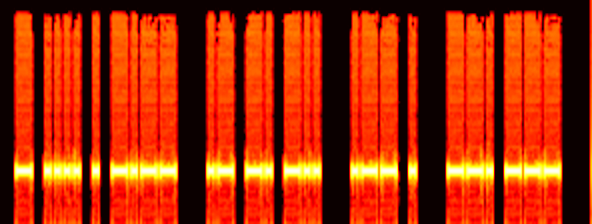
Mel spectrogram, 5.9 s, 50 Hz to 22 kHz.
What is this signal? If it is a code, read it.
Morse code, heard as a keyed tone, about 25 wpm, 1000 Hz. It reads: THEY AND WE GO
